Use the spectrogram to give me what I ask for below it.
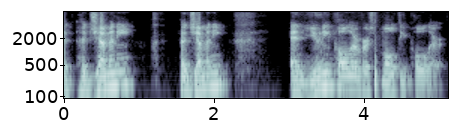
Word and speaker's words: hegemony: Hegemani. How do you say it? Yeah, it's one of those words that can sound a bit tricky. Usually, it's pronounced like hegemony. Hegemany.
